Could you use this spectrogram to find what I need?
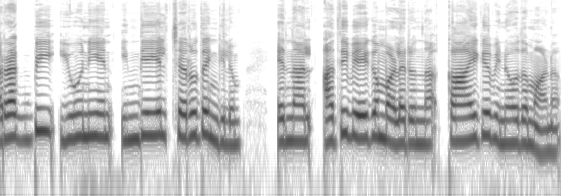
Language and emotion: Malayalam, neutral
